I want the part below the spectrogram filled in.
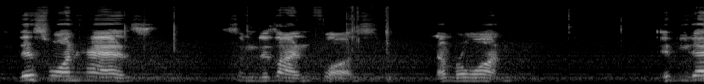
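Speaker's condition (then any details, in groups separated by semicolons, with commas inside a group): Cerebral palsy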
